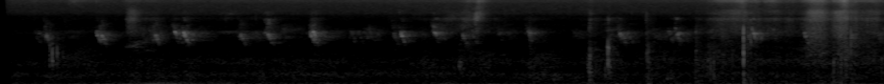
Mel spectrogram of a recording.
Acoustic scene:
park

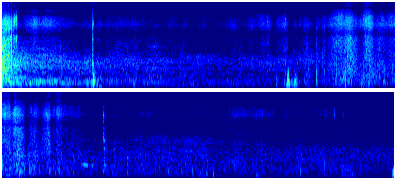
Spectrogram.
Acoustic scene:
street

